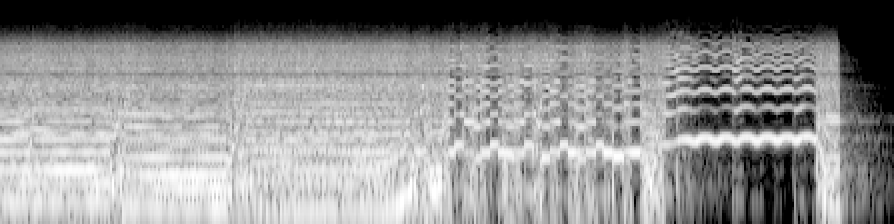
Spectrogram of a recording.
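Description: An electric guitar plays through a high-gain Mesa Boogie amp model on a Fractal Axe-FX, first as loud sustained distorted chords, then as tight rhythmic chugs and bending lead notes, before cutting off abruptly near the end.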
